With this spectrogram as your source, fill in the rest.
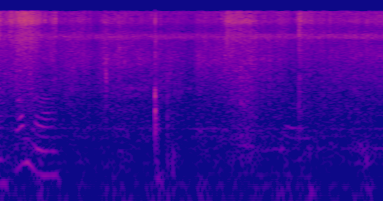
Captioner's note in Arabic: النقيق السيكادا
